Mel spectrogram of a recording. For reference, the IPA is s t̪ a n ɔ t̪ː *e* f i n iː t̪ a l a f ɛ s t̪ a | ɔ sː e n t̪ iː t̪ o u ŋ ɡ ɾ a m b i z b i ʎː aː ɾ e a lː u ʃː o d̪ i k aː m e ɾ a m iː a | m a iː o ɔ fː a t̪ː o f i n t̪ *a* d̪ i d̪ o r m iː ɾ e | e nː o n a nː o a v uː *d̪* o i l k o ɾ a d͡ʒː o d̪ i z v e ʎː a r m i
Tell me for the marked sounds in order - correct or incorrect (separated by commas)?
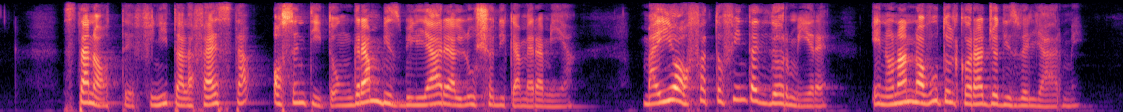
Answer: correct, correct, incorrect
